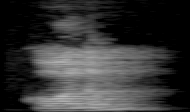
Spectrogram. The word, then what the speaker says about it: column: example mnemonic device and there are a few words that end with MN but in these words the letter n is silent for example autumn column damn him so these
